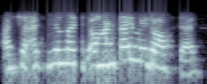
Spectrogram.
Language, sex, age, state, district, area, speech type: Kashmiri, female, 18-30, Jammu and Kashmir, Pulwama, urban, conversation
